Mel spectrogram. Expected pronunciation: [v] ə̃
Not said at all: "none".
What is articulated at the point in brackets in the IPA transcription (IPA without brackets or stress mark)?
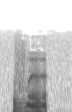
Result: v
